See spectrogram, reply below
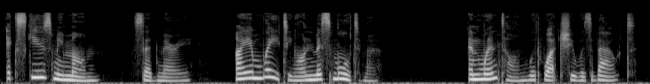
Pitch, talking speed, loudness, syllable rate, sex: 215 Hz, 175 wpm, -16 LUFS, 5.7 syllables/s, female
